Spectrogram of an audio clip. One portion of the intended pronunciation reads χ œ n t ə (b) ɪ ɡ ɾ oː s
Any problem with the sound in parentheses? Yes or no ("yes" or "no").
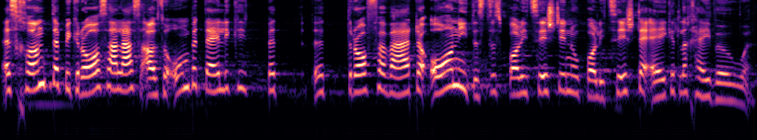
no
